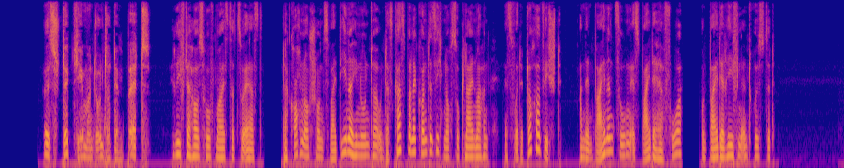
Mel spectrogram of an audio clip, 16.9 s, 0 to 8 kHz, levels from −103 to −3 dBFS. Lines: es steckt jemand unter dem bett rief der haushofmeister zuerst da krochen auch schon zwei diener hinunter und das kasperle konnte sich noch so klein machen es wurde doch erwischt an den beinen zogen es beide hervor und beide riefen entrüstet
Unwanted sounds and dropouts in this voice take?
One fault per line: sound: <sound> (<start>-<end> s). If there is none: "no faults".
no faults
